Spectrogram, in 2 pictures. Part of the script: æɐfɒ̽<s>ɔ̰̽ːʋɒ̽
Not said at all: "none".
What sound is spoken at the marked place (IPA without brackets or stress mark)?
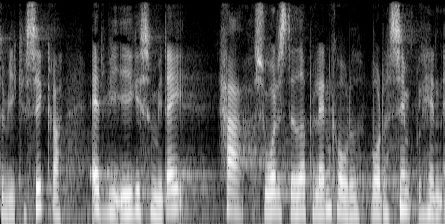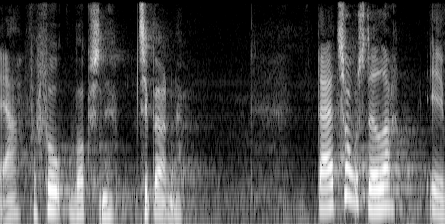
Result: f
